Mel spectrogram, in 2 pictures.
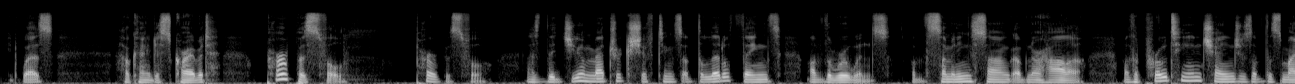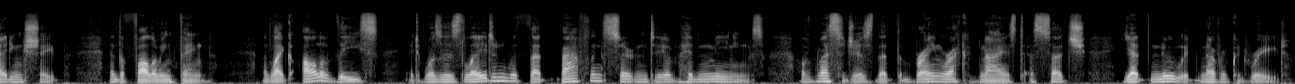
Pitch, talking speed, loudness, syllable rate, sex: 120 Hz, 155 wpm, -21 LUFS, 5.1 syllables/s, male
